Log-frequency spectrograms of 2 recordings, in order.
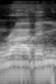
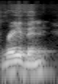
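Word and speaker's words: Revan: get confused and i'm calling him robin even though he's pronounced raven i'ma call him raven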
